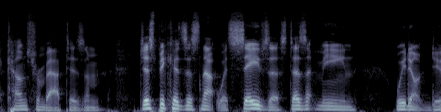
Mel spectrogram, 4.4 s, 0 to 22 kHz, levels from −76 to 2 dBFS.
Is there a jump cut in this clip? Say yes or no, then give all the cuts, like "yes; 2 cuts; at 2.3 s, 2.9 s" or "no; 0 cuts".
no; 0 cuts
